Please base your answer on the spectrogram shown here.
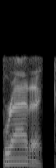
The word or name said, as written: Braddock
